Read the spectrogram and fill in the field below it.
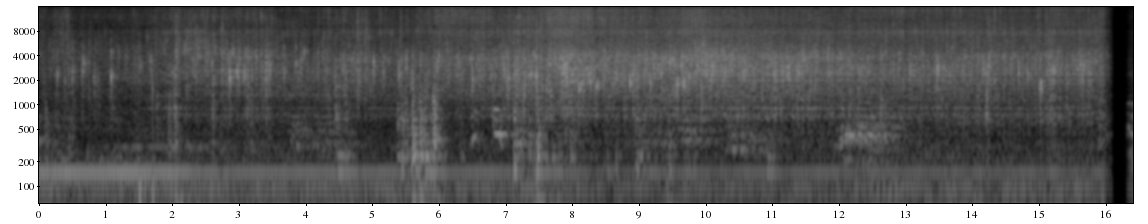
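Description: Potatoes sizzle in hot oil in a home kitchen pan for aloo dum, a loud, continuous frying hiss with occasional stirring clatter, close by and without speech.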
